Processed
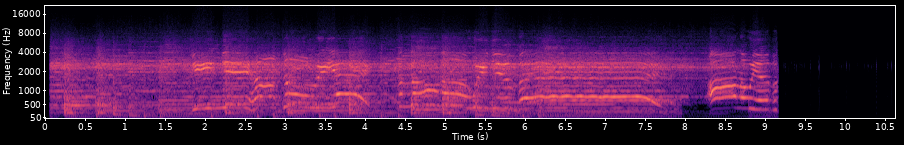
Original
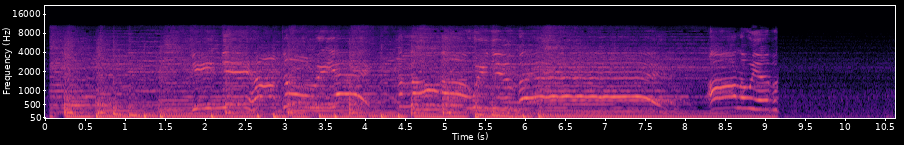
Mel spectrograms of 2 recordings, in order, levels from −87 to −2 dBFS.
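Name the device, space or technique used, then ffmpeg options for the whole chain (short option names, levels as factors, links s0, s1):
pocket radio on a weak battery: -filter_complex "[0:a]highpass=390,lowpass=3500,aeval=exprs='sgn(val(0))*max(abs(val(0))-0.00224,0)':c=same,equalizer=f=2500:t=o:w=0.5:g=12,asettb=1/sr,asplit=3[s0][s1][s2];[s0]atrim=end=7.964[s3];[s1]atrim=start=7.96:end=8.8,asetpts=PTS-STARTPTS,afade=t=in:d=0.004:c=qsin,afade=t=out:st=0.836:d=0.004:c=qsin,lowshelf=f=600:t=q:w=1.5:g=-10[s4];[s2]atrim=start=8.796[s5];[s3][s4]acrossfade=d=0.004:c1=hsin:c2=qsin[s6];[s6][s5]acrossfade=d=0.004:c1=qsin:c2=hsin,volume=1.33"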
